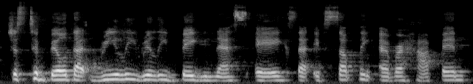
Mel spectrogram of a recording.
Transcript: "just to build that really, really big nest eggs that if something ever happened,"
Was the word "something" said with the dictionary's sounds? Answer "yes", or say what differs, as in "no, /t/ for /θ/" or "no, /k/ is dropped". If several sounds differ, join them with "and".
yes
